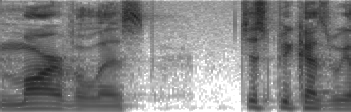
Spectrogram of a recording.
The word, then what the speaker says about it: Marvallous: Now, his name's actually pronounced Marvales, but Gibby and I have decided that for the whole episode, we're going to call him Marvelous just because we like it better.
